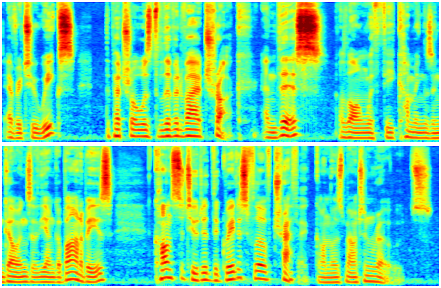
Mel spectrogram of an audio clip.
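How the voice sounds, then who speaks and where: Casting: male actor for genteel adventurer-narrator in an audio story, lowish pitch, formal and measured, literary diction. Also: close to an everyday voice. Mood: measured, grave. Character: male first-person narrator, genteel adventurer recounting a kidnapping case. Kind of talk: scripted period-story narration.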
